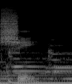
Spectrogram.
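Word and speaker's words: Sidhe: it's like pronoun or it reads like said he or something like that but it's pronounced she anyways uh yeah they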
